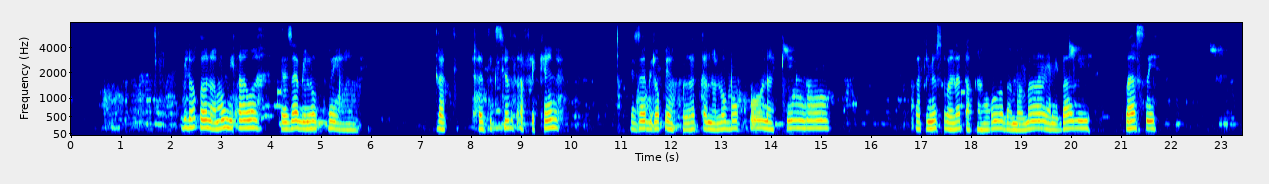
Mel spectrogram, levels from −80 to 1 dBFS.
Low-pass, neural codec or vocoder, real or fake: 7.2 kHz; codec, 16 kHz, 4 kbps, X-Codec, HuBERT features, trained on general audio; fake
